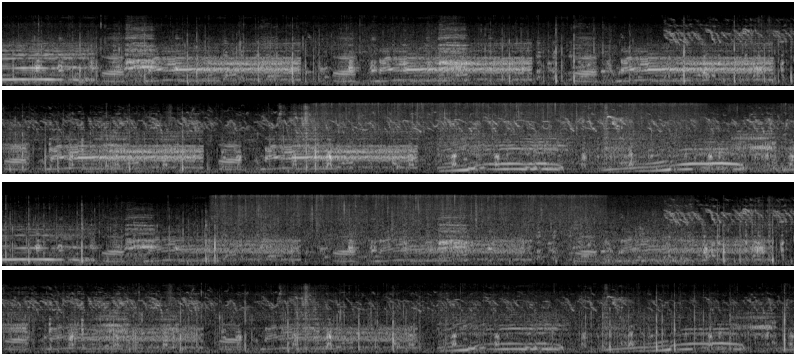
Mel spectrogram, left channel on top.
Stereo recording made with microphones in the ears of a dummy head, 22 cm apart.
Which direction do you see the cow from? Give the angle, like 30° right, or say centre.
40° left.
